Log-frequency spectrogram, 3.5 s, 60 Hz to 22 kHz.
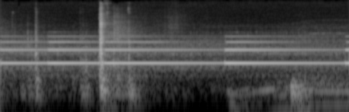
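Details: Fuelab brushless fuel pump newly installed in an MK4 Supra with Haltech, priming at key-on with prime set to 50: steady, clear mid-pitched whine with light clicks, even tone, no rattle; normal prime, pressure drop normal with check valve.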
